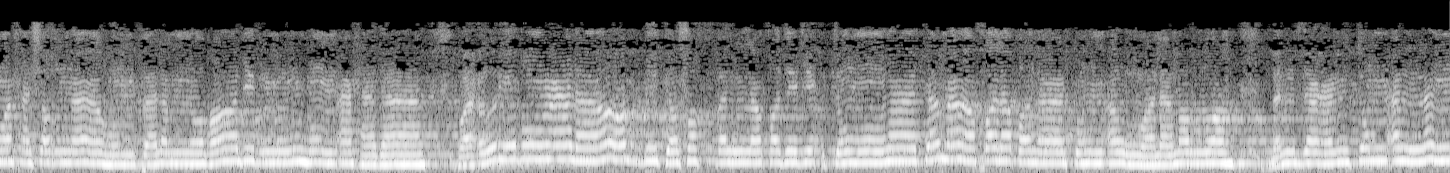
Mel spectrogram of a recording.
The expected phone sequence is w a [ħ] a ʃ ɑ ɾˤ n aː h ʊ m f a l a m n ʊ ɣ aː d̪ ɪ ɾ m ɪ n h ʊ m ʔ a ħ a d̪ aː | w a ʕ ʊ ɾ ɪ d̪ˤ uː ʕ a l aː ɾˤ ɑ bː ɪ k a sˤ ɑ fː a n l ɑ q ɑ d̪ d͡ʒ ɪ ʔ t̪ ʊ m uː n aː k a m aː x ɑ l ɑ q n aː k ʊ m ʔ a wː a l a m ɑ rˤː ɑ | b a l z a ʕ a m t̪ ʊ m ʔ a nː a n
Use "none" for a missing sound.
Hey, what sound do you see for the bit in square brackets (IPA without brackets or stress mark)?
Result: ħ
